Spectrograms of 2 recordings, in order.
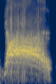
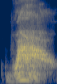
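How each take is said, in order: First: It is shouted loudly. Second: It is emphasized but not shouted.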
